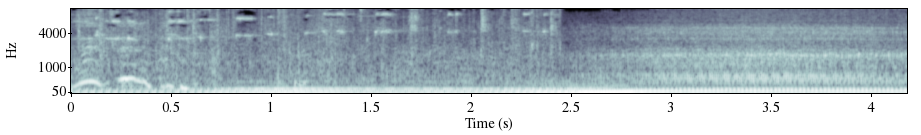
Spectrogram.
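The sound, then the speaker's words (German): A race car's engine rumbles low and steady as it rolls very slowly along a street, lighting up the road, with some jangling metallic rattles early on before the engine settles into a smoother, even drone. “fährt ganz langsam und leuchtet die Straße ab. Er fährt so langsam, dass Tino ihn fast überholt.”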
